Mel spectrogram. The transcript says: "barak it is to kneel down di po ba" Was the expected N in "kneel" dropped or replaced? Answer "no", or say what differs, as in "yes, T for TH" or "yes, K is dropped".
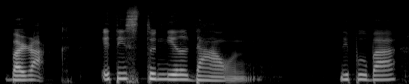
no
